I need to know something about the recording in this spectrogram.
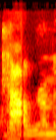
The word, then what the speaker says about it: Calgrim: Calgrim. I say it wrong all the time. I call it Calgrim.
